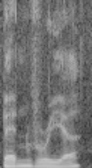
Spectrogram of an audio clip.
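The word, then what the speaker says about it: Beinn Bhreagh: Pronounced Benvia, Bel became an American citizen in 1882, but his name meaning beautiful mountain in Scottish Gaelic showed his Scottish heritage.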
